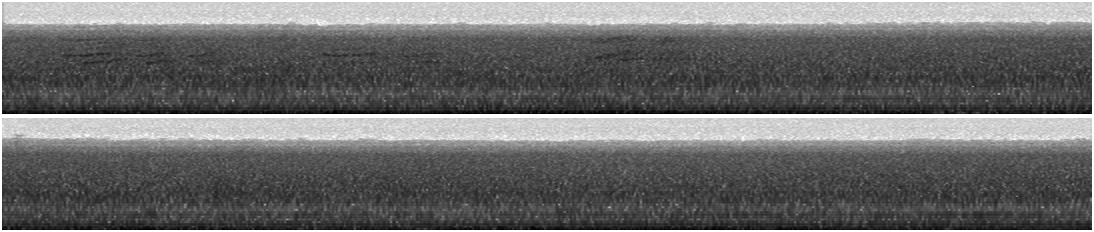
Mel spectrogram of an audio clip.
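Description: Steady room noise: an even hiss with a constant low hum underneath. A few faint, short, high chirps come in the first three seconds.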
